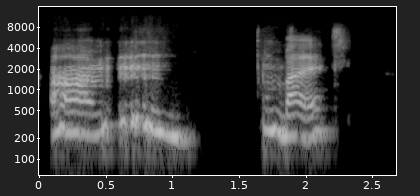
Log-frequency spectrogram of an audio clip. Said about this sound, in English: I didn't mean to clear my throat on you guys.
